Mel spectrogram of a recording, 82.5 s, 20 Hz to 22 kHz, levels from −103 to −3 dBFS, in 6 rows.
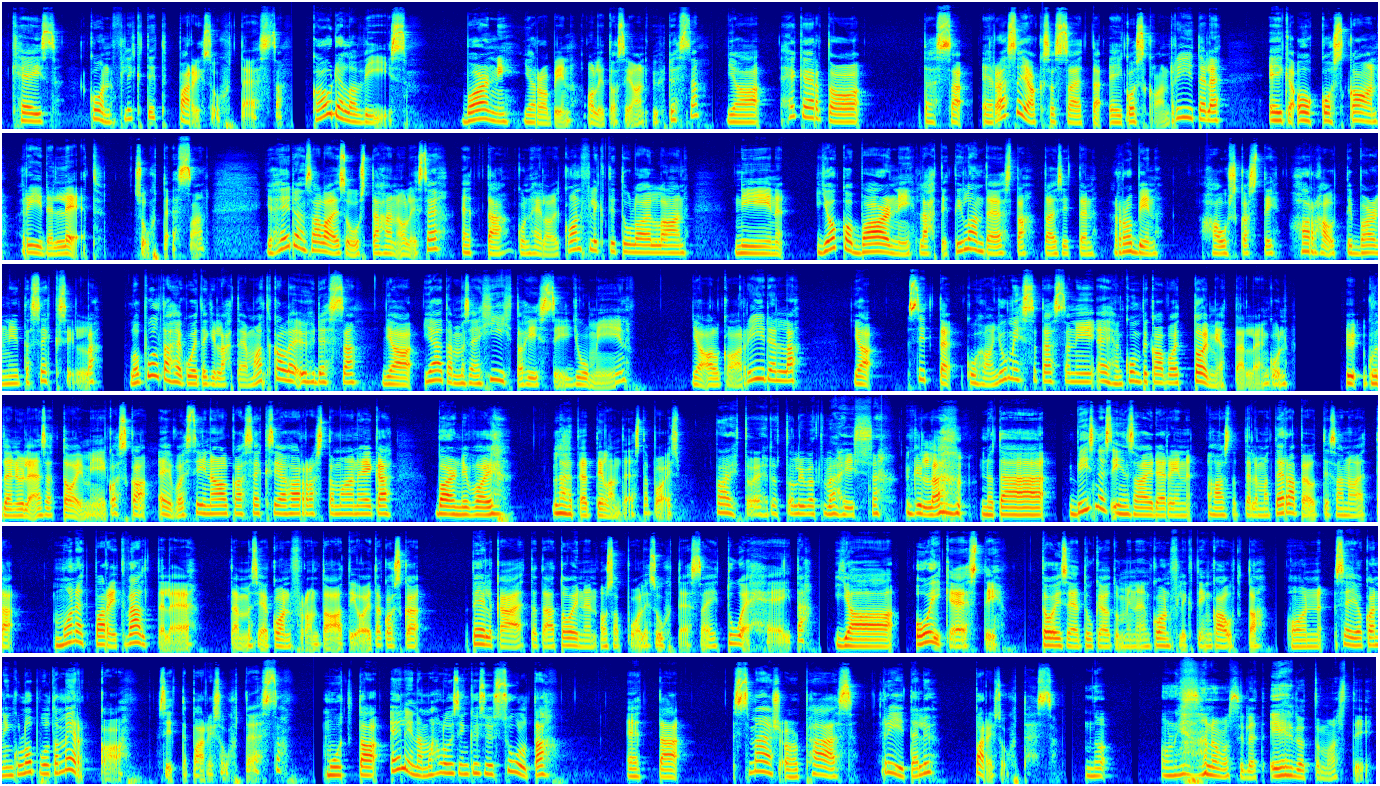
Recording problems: none

